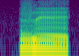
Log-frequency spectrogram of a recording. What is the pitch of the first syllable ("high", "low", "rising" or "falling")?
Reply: low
